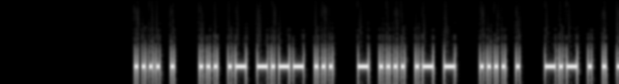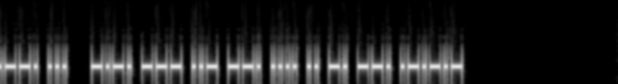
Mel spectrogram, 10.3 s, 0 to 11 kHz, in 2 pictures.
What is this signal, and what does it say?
Morse code, heard as a keyed tone, about 40 wpm, 700 Hz. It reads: HE SAYS THAT HE KEEPS COUGHING.
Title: Additional Easy Phrases 40wpm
